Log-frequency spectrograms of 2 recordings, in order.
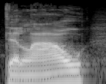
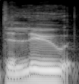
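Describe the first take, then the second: First: The name's vowel sounds like an A. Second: The name's vowel sounds like an E. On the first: The speaker calls it right. "the E's are pronounced as A's in Dutch" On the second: The speaker calls it wrong. "Apparently I'm saying Delu wrong"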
